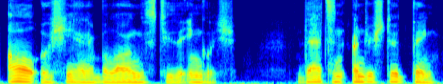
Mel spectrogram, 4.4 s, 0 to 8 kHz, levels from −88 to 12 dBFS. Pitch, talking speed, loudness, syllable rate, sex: 85 Hz, 135 wpm, -19 LUFS, 4.7 syllables/s, male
